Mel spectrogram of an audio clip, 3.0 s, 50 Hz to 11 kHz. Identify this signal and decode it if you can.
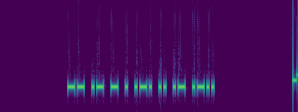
Morse code, heard as a keyed tone, about 53 wpm, 700 Hz. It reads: MATERIAL
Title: Sentences from Top 1100 Words - New Word Drill Alt - 50wpm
